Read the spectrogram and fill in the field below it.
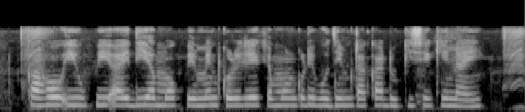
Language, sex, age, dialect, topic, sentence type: Bengali, female, 18-24, Rajbangshi, banking, question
